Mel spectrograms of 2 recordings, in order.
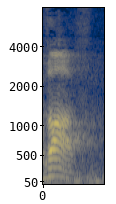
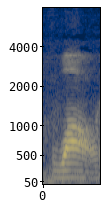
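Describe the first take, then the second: First: The word begins with a V sound. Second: The word begins with a W sound. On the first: This is the usual way to say it. "it typically will make a V sound" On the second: This is how some communities say it. "It's more of a W sound"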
